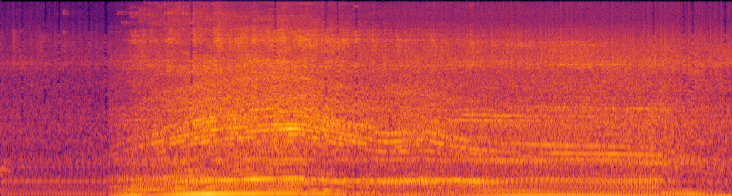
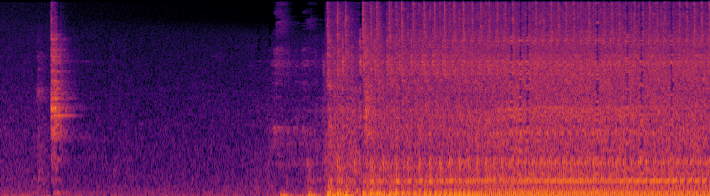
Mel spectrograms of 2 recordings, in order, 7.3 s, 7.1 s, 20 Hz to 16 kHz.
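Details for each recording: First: 1972 Invacar Model 70 engine revving with a loose slapping belt rattle as the belts slop around; the 27 mm main crankshaft pulley bolt was found loose, and tightening it made a clear difference. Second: 1972 Invacar Model 70 engine after the loose 27 mm main pulley bolt was tightened: a click, a short crank, then it catches and settles into a steady, even idle at roughly four beats a second; normal idle.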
